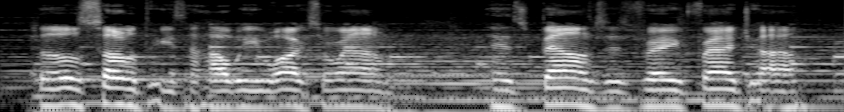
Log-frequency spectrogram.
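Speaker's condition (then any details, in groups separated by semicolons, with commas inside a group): ALS; feeding tube, speaks through an aid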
